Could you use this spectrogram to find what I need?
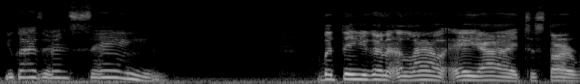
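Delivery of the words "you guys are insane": incredulous repeat. Real, not acted. Vlogger repeats the verdict on gossip fans, high and incredulous. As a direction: say it again, pitched way up in disbelief.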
